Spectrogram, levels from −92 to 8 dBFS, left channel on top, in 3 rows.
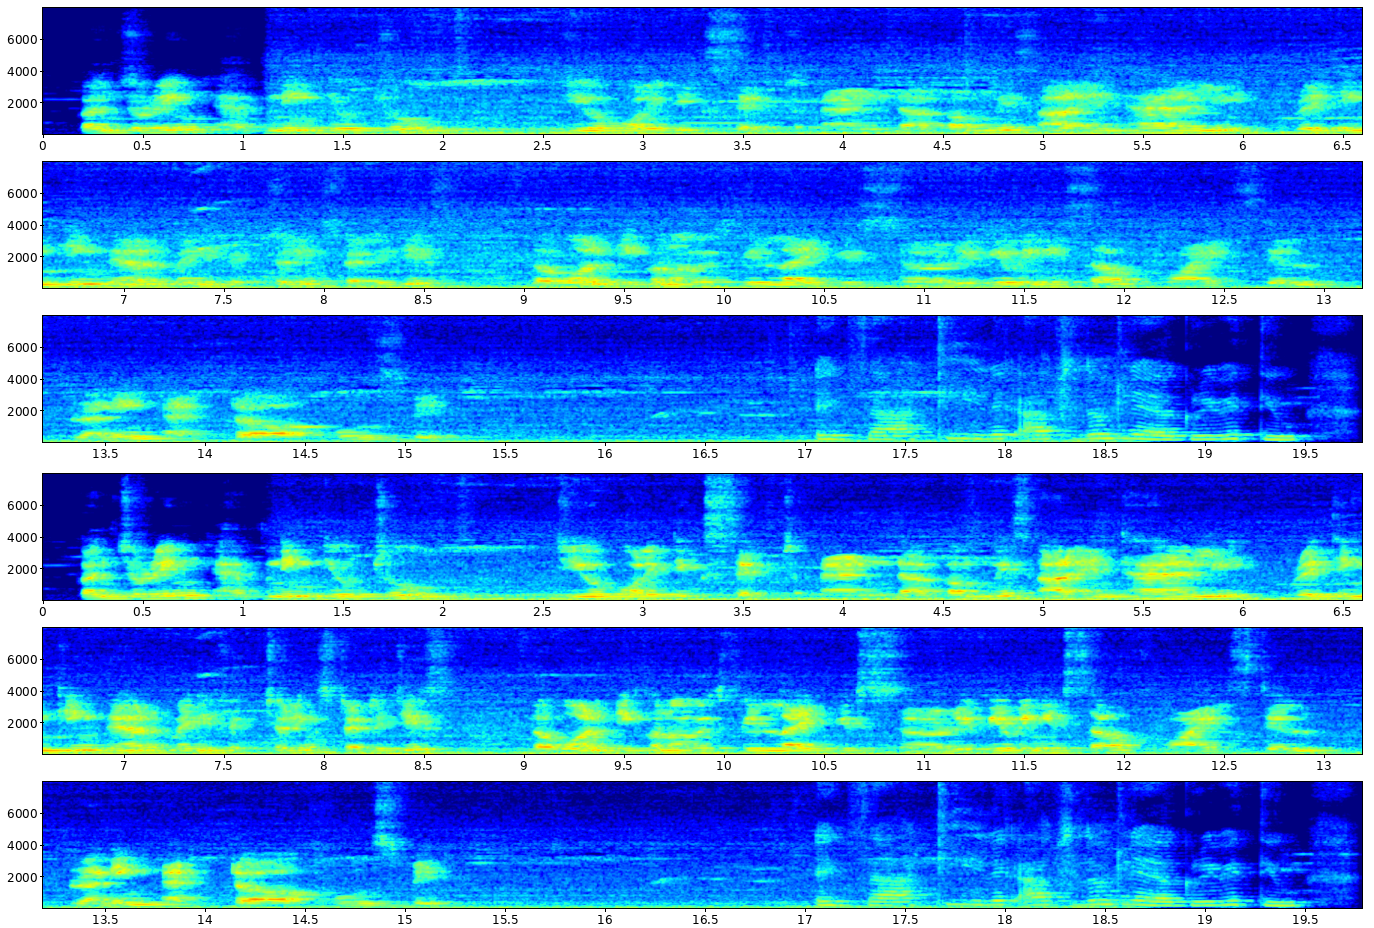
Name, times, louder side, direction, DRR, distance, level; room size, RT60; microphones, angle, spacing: voice 1, 0.2-2.2 2.5-8.7 9.0-15.3, right 2 dB, 85° right, 2.6 m, -28 dB
sound 1, 1.1-18.6, equal, 65° left, 3.7 m, -37 dB
voice 2, 17.1-19.7, equal, ahead, 1.6 m, -37 dB
8.6 x 6.7 x 3.4 m
head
